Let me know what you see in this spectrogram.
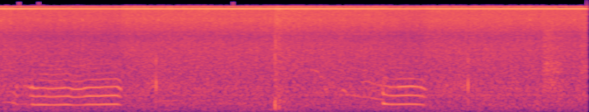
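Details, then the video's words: Male domestic cat asleep on top of his owner, snoring: a steady whistled nasal tone lasting about a second, repeating roughly every three seconds over a constant soft hiss, with a faint click between breaths. "My Cat Snores"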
